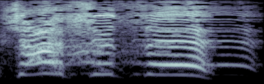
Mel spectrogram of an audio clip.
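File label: german sniper, player; video games; source engine; dod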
